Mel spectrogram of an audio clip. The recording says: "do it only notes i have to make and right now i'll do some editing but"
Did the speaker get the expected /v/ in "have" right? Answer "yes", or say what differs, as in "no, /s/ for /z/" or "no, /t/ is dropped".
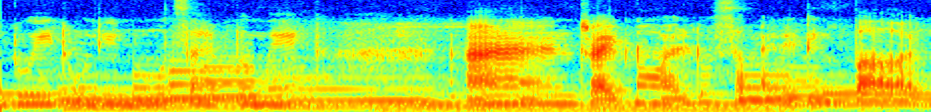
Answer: no, /b/ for /v/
